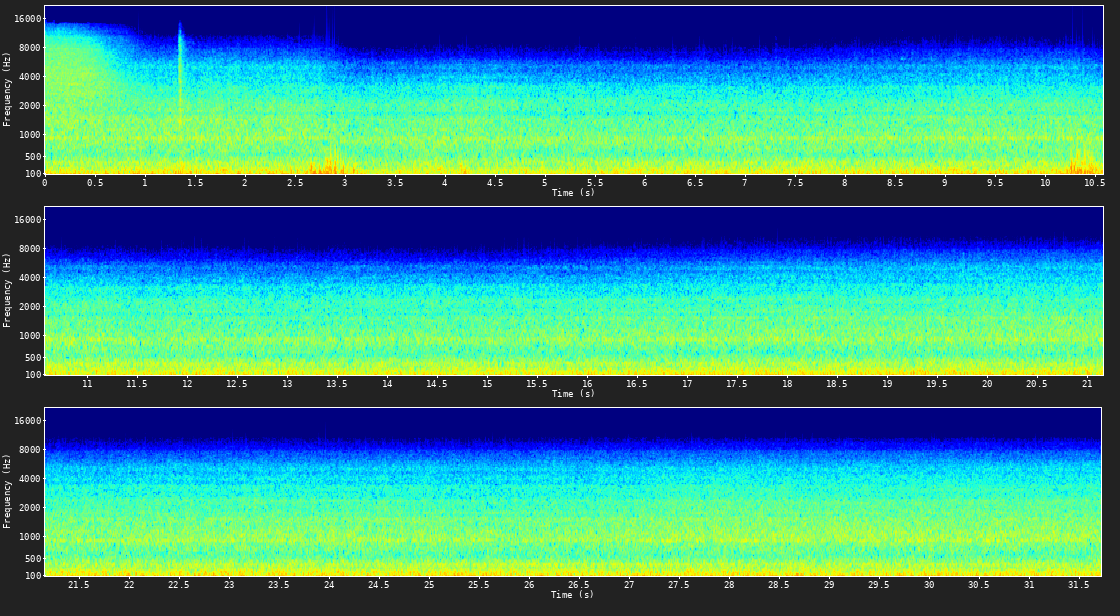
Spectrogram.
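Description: Heavy diesel engine of a Grove mobile crane running steadily under load while it holds the chiller, with a short hiss right at the start and two brief swells in engine sound about three and ten seconds in.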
